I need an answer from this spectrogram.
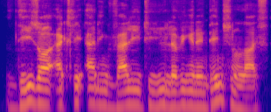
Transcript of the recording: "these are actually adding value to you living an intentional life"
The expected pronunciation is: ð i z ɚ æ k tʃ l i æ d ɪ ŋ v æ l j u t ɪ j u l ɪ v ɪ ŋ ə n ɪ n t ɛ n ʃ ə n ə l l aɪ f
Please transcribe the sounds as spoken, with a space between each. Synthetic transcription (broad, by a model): ð i z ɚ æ k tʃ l i æ d ɪ ŋ v æ l j u t ɪ j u l ɪ v ɪ ŋ ə n ɪ n t ɛ n ʃ ə n ə l l aɪ f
